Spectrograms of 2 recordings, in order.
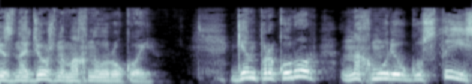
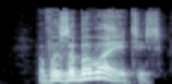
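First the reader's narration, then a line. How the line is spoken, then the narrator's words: Dry, curt. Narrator (Russian): сухо сказал он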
